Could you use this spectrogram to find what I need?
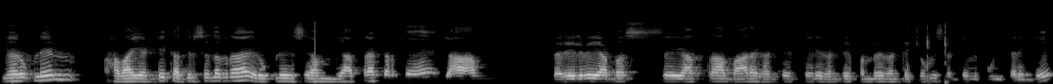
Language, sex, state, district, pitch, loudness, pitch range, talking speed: Hindi, male, Uttar Pradesh, Gorakhpur, 140 Hz, -25 LUFS, 135-165 Hz, 190 wpm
